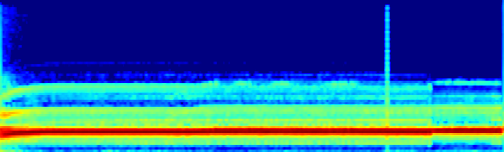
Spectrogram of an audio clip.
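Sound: frog calls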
